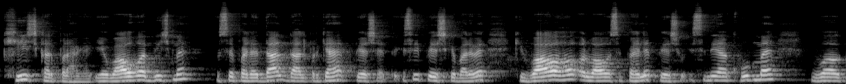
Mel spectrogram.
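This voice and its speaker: Slow, patient male grammar teacher. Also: sits high. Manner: slow, repetitive, asks and answers own questions. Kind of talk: grammar lesson.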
